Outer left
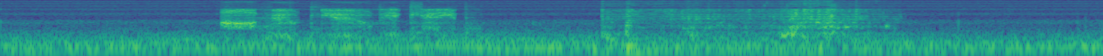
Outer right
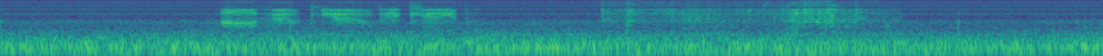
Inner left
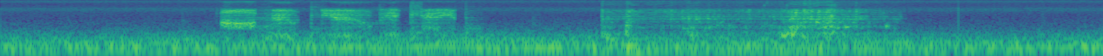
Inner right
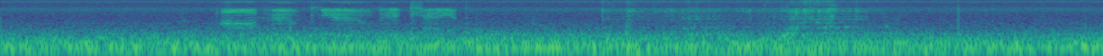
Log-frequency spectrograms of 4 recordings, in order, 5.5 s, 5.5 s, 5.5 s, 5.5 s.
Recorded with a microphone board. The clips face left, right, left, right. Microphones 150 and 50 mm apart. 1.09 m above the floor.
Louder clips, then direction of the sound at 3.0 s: Outer left 6 dB, inner left 8 dB; 75° left (ahead or behind).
